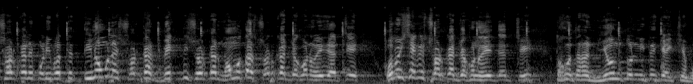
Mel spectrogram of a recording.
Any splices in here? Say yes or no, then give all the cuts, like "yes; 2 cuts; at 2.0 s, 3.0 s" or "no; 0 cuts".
no; 0 cuts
